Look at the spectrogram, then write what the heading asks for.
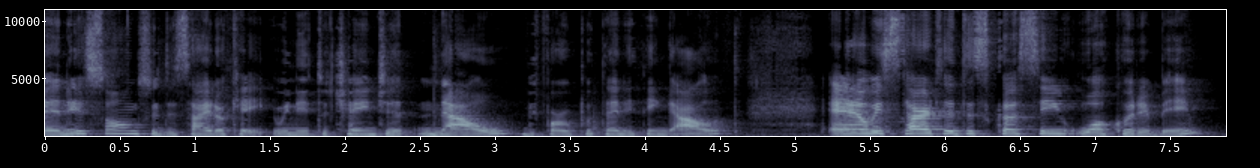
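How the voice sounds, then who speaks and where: Speaking at a medium pitch, a woman talks in a Portuguese accent. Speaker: rock band member. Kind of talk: podcast interview.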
